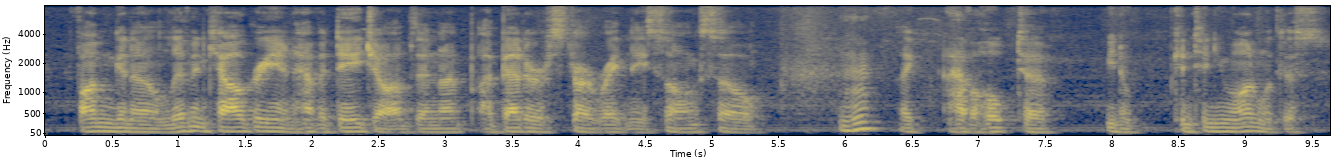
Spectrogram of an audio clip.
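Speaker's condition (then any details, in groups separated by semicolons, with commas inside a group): No condition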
